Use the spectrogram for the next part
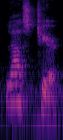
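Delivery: LAST YEAR linked as "lashchear"; one-word LAST YEAR with CH; native assimilation. Shown as a demonstration. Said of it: "Fíjense cómo se une todo".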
